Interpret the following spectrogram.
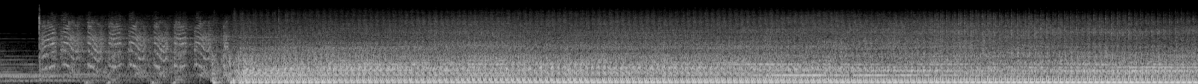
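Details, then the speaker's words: New 2025 Ducati Panigale V2, just built from the crate, first startup: about two seconds of cranking, catches and settles into steady, even, lumpy twin idle; normal start and idle. "Without further ado, I think I'm just gonna give it a nice quick startup and let you guys listen to it for a little bit."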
